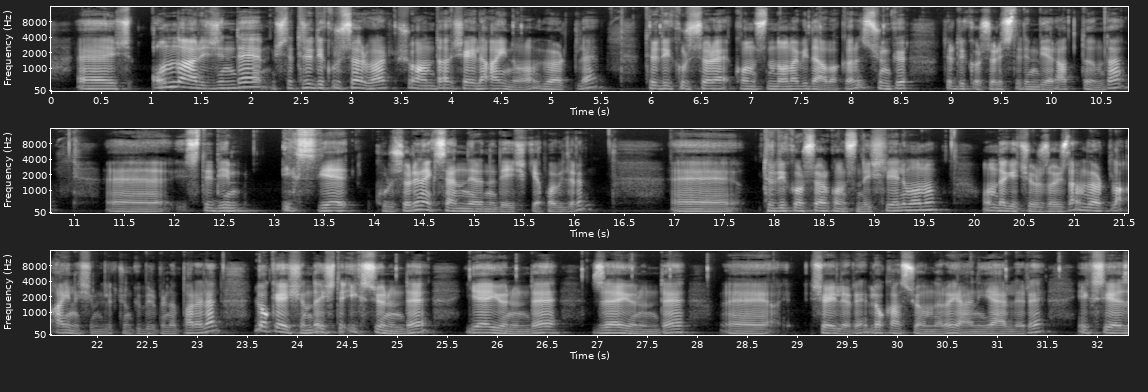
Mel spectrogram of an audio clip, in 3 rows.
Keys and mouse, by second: 1.9-3.8 drag, 5.0 click, 7.9-8.6 drag, 23.9-24.9 drag, 25.2 click, 26.5 click, 27.7 click, 28.4-31.4 drag, 31.9 click.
